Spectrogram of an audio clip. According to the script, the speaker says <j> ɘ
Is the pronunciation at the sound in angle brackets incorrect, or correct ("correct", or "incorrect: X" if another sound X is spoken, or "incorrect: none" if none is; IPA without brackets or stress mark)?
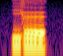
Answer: correct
